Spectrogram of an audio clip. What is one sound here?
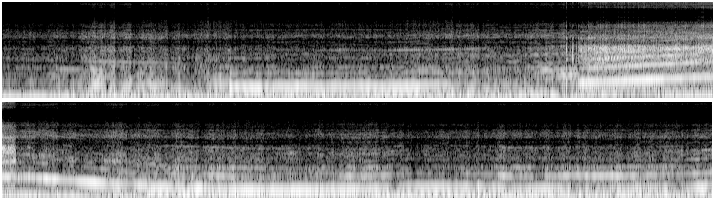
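A motorcycle engine roars loudly, revving up to a high whine on the straight and dropping into the turns.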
